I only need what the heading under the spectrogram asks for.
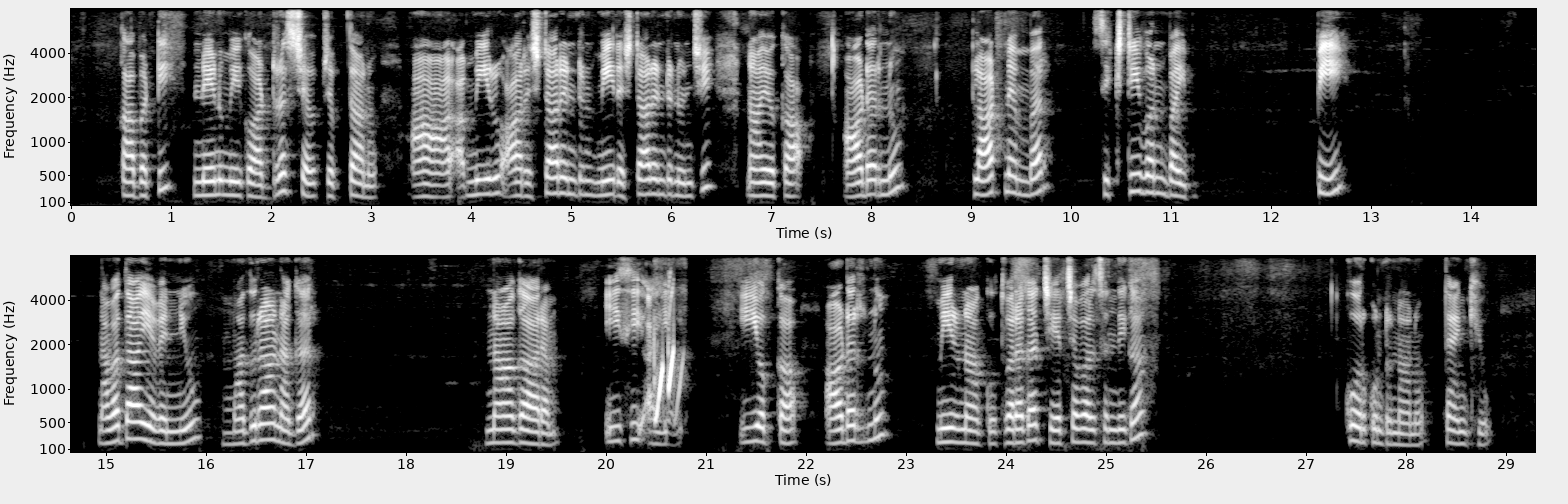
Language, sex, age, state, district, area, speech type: Telugu, female, 30-45, Telangana, Medchal, urban, spontaneous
